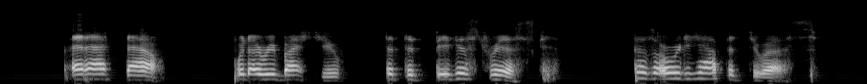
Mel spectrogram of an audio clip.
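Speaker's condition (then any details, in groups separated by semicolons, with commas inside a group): ALS; far along in progression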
